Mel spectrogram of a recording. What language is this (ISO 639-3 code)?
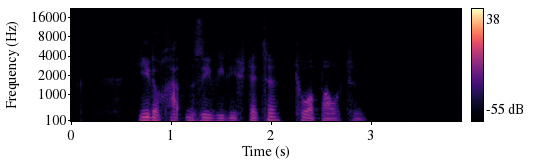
deu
